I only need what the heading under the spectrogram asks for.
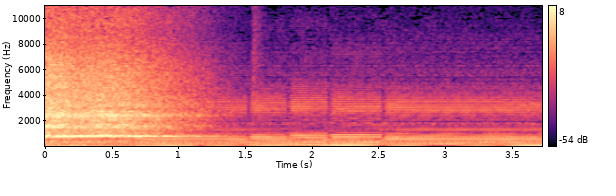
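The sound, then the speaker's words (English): A car's tires screech in a hard skid as it makes a handbrake turn while fleeing police, then the engine keeps revving with a steady, droning roar, loud, with no voices. “We'll show these pigs how handbrake turn.”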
